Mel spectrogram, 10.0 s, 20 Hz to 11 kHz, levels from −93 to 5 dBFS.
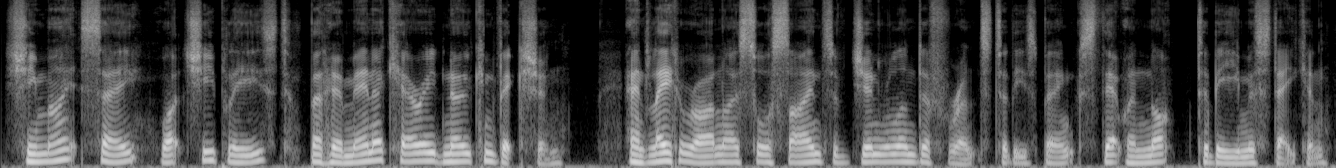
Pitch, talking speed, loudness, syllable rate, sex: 140 Hz, 180 wpm, -18 LUFS, 5.1 syllables/s, male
